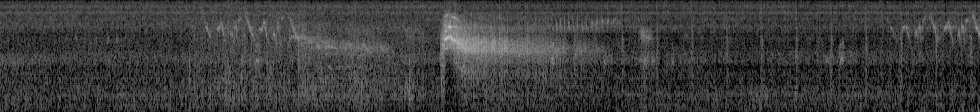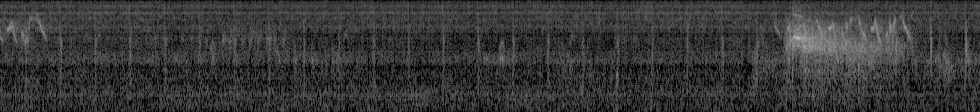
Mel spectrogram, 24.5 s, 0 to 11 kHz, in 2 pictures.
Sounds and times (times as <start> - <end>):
Bird vocalization, bird call, bird song: 2.5 - 8.8, 10.1 - 17.0, 18.2 - 20.4, 21.6 - 24.5.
